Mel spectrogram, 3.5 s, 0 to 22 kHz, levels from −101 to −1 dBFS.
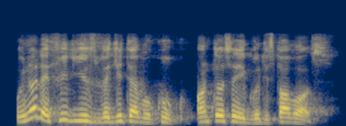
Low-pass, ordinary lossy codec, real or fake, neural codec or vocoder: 7.2 kHz; none; fake; codec, 44.1 kHz, 7.8 kbps, Pupu-Codec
